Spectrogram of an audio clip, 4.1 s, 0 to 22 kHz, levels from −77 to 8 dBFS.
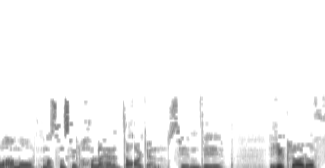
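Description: Heavy MP3 compression runs through the whole of this speech clip, likely from a very low bitrate encode, with nothing heard above about 9.3 kHz. The encoder, starved of bits, has cut the treble at a fixed point and dropped the weaker frequency lines, and because those lines flicker in and out from frame to frame the speech takes on a watery, swirling texture, s sounds turn metallic and chirpy, and consonant onsets lose their sharpness.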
